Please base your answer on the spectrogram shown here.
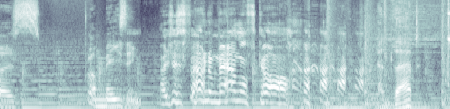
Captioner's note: laughs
